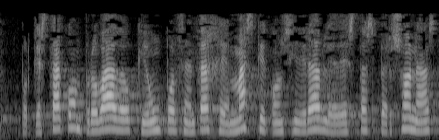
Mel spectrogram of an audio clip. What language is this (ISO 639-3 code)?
spa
